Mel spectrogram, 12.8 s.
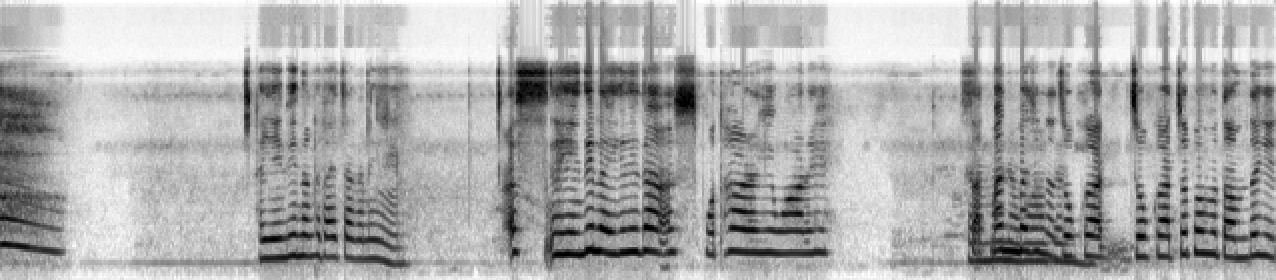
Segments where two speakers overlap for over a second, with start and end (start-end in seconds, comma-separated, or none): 9.7-11.1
